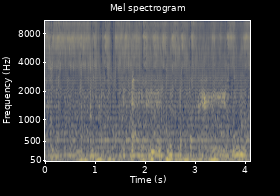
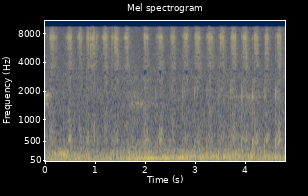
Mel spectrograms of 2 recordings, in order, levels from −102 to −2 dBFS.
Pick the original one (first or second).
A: second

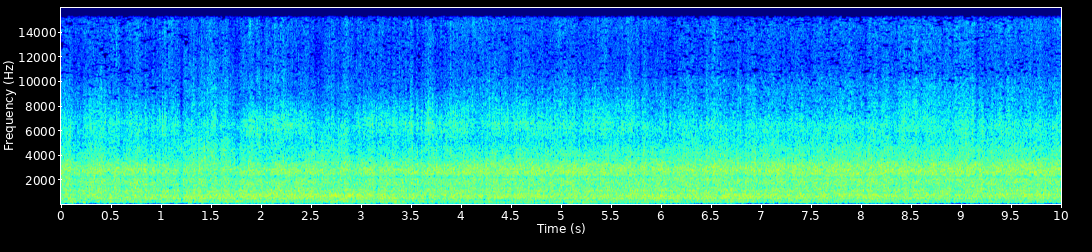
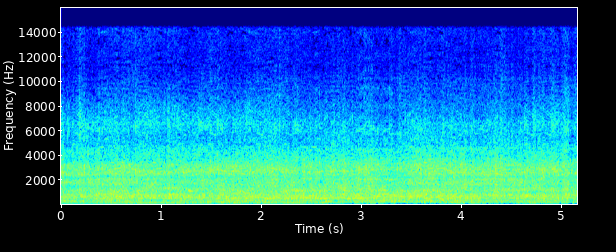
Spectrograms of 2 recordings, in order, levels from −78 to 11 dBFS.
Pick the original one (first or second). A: first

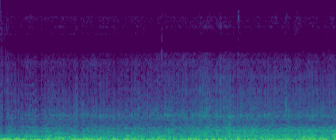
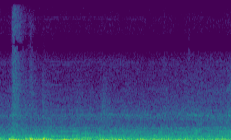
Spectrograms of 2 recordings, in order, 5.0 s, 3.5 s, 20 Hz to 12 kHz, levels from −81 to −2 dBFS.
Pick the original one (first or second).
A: second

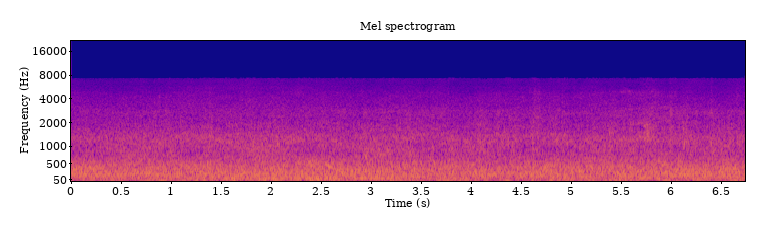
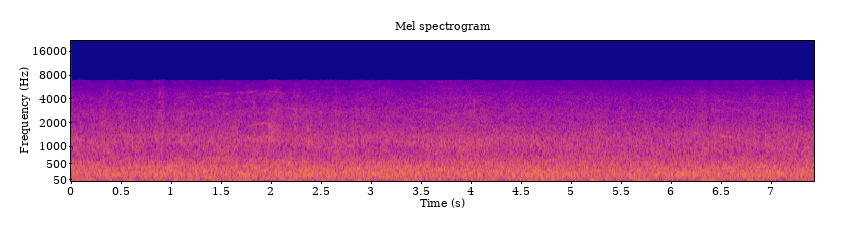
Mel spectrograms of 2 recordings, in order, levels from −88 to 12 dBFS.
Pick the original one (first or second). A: second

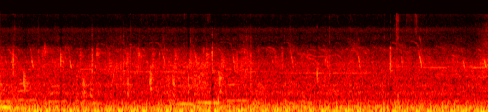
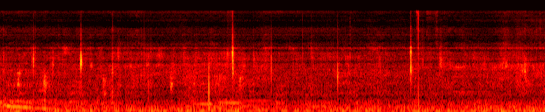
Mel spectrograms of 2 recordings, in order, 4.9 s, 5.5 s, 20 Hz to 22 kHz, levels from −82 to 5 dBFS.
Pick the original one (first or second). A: first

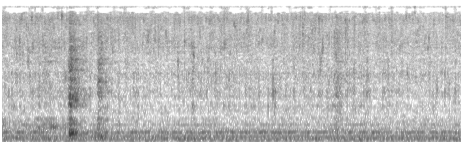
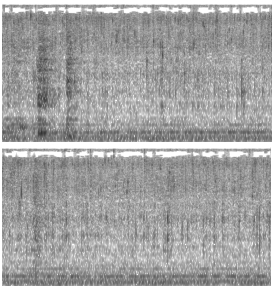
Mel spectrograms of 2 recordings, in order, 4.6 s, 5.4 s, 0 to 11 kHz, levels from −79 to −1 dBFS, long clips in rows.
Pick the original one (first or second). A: second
